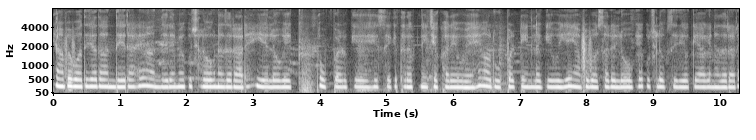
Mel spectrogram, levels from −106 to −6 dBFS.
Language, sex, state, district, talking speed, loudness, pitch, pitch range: Hindi, female, Chhattisgarh, Bastar, 275 wpm, -15 LUFS, 235 Hz, 225-245 Hz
